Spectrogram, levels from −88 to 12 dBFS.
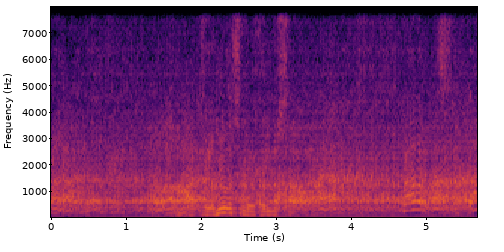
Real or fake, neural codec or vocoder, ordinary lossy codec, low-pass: fake; codec, 16 kHz, 2 kbps, FunCodec, trained on LibriTTS, 25 frames a second; none; none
